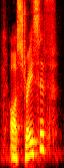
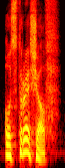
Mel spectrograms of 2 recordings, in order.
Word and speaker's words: Ostrzeszów: a town called i i've learned about the pronunciation since i believe i have this right it's us uh oh man i got it again austrasif oh stress off e-s-z is like a z-s-h okay to this town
